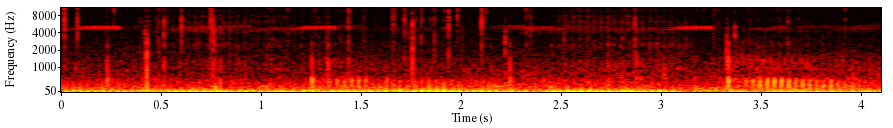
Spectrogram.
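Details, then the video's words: Gentle rumbling purr from sleeping kitties by a crackling fireplace; soft pulses in the purr, scattered fire pops and a few high insect chirps. "Relax with Cute Sleeping Purring Kitties"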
